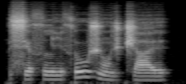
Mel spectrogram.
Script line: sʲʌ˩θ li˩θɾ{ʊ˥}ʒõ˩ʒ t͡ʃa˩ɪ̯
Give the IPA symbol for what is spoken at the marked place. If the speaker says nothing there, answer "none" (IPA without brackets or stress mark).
u˥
